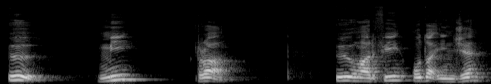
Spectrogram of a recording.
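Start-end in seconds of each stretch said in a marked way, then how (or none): 0.1-2.4 Vü said with thin Ü, each syllable drawn out; syllable drill with thin vowel. Shown as a demonstration. Teacher reads the thin-vowel syllables to students, slowly. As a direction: read out each syllable apart. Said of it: "Mim harfimiz ince bir harf".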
